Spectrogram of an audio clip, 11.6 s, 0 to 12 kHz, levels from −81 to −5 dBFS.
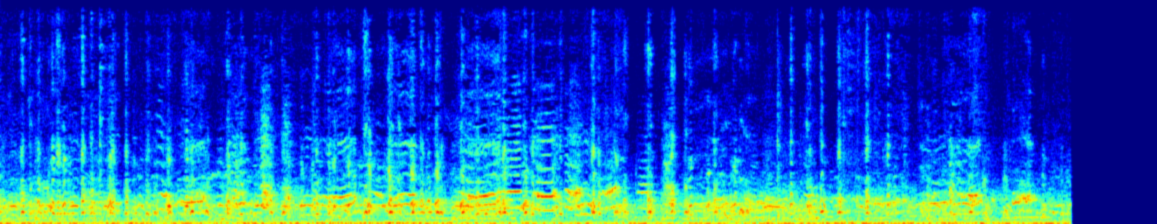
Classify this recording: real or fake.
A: real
